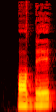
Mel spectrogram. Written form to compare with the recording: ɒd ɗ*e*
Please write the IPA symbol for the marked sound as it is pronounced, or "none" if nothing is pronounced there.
e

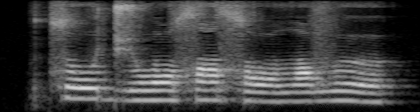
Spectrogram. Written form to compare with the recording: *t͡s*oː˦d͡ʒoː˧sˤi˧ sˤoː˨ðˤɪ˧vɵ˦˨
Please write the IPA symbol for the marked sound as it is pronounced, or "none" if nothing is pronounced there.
t͡s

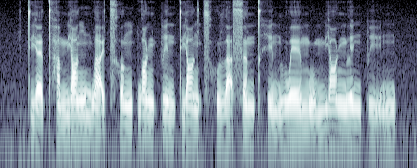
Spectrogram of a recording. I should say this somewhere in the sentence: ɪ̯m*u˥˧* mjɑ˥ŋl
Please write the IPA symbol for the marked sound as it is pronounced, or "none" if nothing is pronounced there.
ṵ˨˩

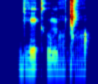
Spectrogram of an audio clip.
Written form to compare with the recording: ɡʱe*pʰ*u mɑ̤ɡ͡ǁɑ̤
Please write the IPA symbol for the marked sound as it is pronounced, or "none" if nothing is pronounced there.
kʰ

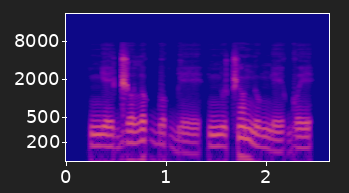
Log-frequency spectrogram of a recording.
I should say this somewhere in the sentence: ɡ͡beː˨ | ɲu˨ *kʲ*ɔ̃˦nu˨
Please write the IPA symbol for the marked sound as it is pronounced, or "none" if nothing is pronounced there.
t͡ʃ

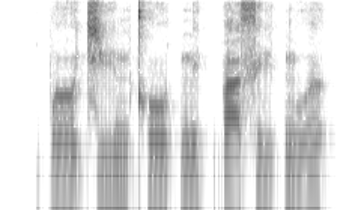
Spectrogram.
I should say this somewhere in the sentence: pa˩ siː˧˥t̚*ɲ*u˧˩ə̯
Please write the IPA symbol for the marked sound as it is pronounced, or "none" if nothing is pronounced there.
ŋ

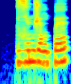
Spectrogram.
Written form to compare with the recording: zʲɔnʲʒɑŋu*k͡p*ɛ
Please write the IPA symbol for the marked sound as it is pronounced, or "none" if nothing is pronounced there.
k͡p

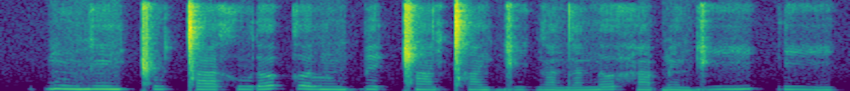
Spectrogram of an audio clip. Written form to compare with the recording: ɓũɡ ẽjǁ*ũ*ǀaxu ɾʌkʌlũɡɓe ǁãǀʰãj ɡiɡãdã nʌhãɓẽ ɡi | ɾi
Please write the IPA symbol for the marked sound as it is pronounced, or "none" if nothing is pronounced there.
u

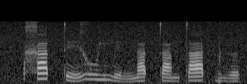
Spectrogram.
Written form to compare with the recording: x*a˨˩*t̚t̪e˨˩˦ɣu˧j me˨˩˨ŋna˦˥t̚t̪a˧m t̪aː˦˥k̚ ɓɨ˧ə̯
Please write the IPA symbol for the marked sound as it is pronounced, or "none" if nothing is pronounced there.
a˦˥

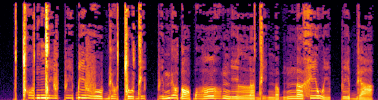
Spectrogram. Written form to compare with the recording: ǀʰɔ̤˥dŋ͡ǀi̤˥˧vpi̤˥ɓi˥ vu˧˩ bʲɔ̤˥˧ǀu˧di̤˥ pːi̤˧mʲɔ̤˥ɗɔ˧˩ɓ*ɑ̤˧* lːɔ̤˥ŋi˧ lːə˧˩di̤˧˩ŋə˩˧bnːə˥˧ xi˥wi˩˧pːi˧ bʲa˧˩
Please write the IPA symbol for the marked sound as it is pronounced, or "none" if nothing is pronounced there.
ɔ̤˧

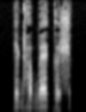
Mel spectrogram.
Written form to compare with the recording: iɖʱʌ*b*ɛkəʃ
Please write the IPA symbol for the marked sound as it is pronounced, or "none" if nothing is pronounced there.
b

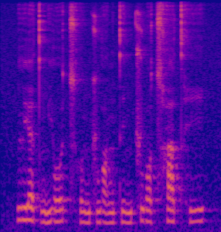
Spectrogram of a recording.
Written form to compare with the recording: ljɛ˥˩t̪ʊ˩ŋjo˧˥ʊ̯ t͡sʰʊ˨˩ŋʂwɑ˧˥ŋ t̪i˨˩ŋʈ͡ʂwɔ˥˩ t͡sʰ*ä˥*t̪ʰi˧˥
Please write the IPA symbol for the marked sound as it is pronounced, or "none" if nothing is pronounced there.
ä˥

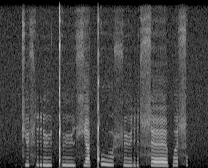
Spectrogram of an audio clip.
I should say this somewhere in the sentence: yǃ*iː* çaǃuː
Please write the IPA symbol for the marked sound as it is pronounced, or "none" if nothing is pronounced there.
yː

